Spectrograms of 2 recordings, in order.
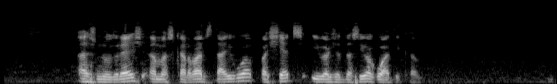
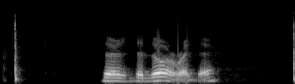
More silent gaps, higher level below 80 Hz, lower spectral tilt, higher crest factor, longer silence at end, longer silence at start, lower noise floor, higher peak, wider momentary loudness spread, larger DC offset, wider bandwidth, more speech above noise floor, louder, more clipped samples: neither; first, -52 dBFS vs -60 dBFS; about the same, -7 dB/octave vs -6.5 dB/octave; about the same, 20 dB vs 18 dB; first, 1.4 s vs 0.8 s; first, 0.8 s vs 0.15 s; second, -60 dBFS vs -77 dBFS; about the same, -4 dBFS vs -2 dBFS; second, 6 LU vs 18 LU; neither; about the same, 7.4 kHz vs 7.6 kHz; second, 39 dB vs 60 dB; second, -21 LUFS vs -18 LUFS; neither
